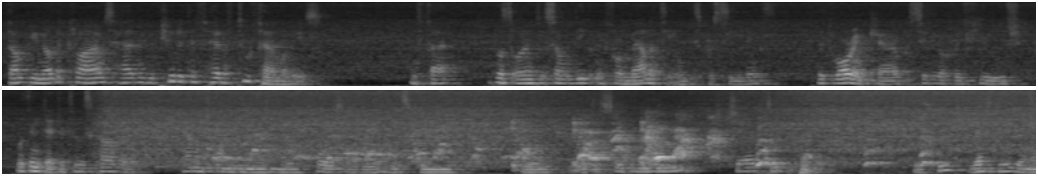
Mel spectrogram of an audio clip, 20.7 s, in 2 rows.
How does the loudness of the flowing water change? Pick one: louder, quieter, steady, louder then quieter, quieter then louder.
louder.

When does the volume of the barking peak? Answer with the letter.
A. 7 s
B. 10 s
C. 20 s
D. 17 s
D.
